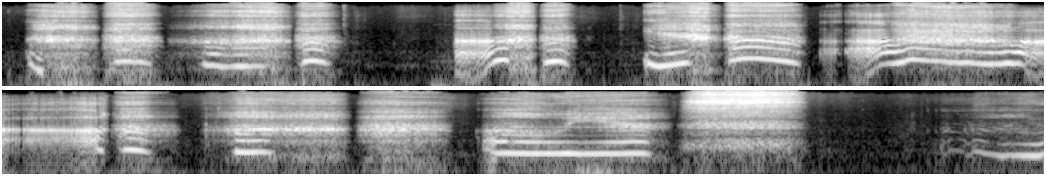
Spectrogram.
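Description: A woman gasping and moaning in a string of short, breathy sounds, some gliding up and down in pitch: sounds of sexual pleasure.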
